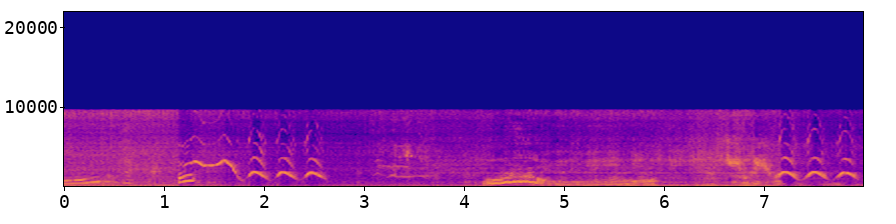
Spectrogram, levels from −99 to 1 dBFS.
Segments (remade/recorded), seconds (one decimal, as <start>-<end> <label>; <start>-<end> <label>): 0.0-3.6 recorded; 3.6-7.1 remade; 7.1-8.0 recorded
